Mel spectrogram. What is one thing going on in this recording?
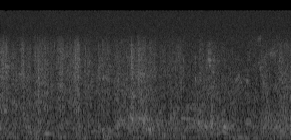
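Footsteps shuffle as people walk past.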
